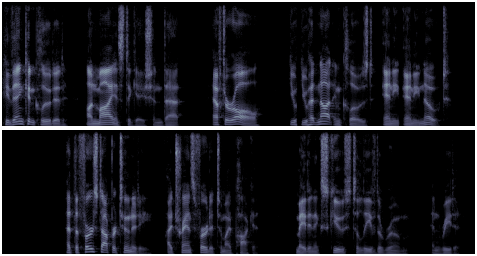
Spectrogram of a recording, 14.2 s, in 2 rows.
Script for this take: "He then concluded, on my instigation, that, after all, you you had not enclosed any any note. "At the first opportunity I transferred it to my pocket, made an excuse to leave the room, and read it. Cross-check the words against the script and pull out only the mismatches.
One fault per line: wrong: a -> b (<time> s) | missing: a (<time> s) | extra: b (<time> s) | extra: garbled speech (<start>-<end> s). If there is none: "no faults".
no faults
